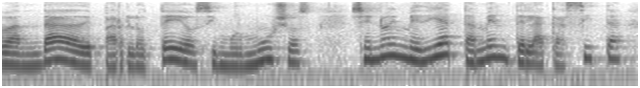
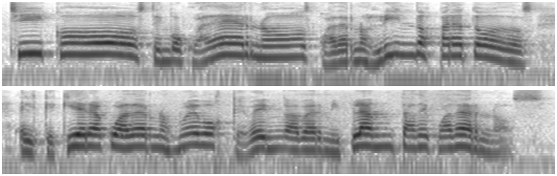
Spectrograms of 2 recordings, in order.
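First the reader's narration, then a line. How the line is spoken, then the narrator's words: Shouted through cupped hands. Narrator (Spanish): haciendo bocina con sus enormes manos de tierra, gritó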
